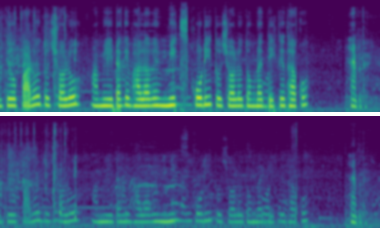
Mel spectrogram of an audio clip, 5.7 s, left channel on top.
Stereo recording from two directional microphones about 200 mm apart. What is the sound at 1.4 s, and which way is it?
A woman's voice, 50° left (ahead or behind).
